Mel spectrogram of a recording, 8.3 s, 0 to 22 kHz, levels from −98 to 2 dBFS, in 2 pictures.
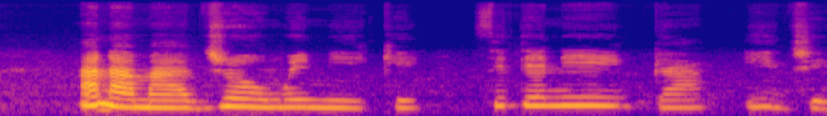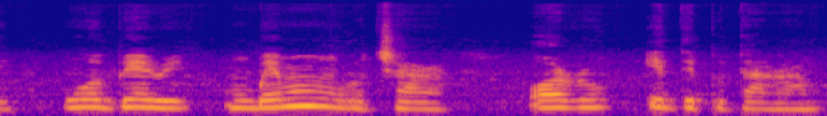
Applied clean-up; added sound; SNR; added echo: none; none; none; none.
